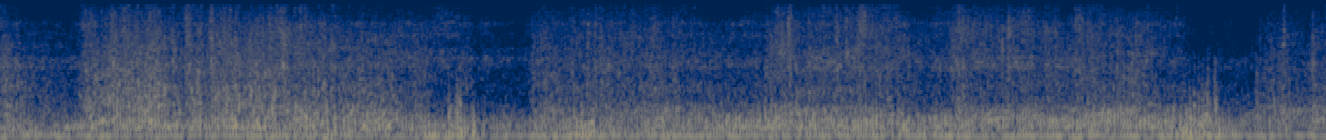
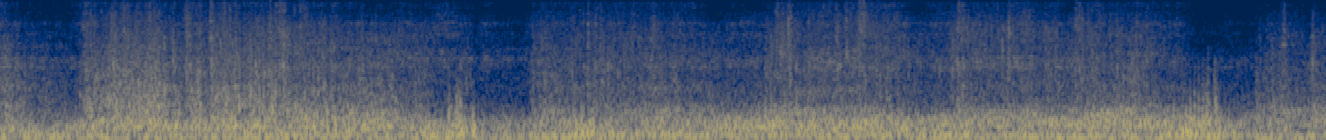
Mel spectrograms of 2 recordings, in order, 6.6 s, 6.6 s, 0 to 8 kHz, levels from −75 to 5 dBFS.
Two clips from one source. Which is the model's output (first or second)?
first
